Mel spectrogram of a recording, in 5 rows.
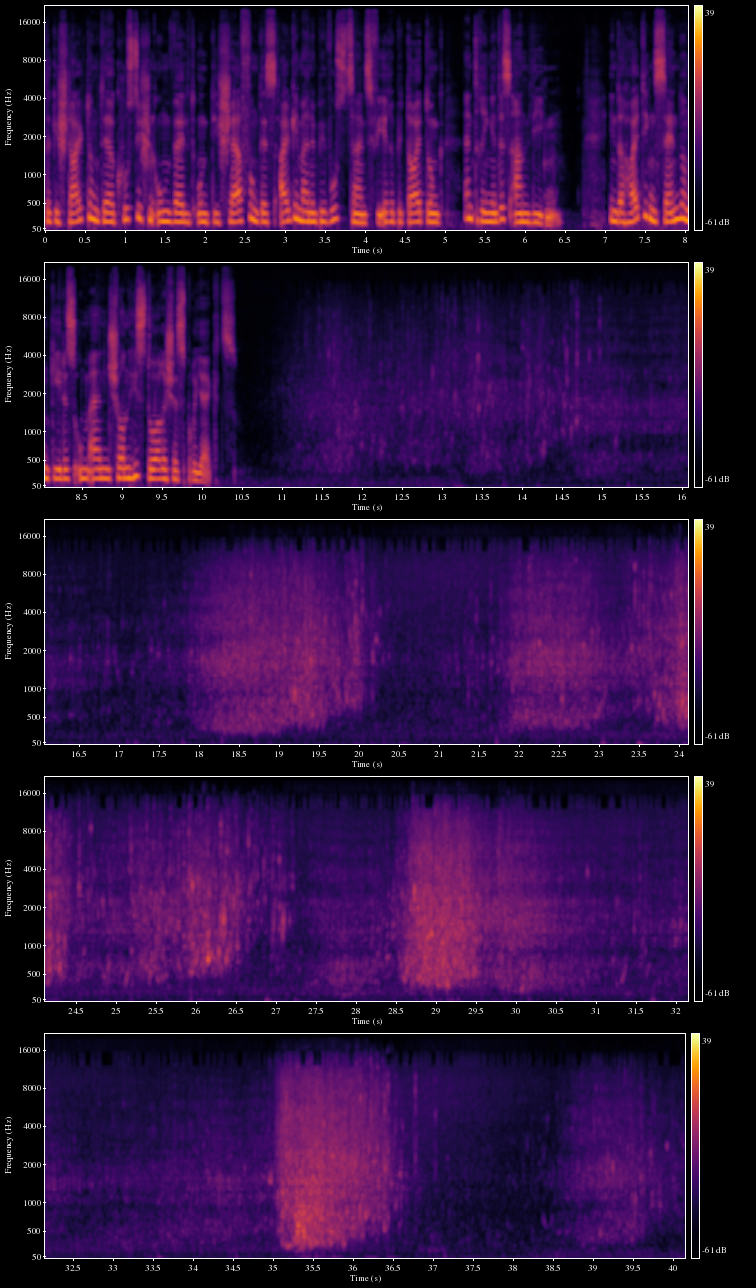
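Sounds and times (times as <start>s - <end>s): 
speech: 0.0s - 10.5s
low watery murmur of Pacific Ocean water: 10.8s - 40.1s
Pacific Ocean water off Vancouver washing in and receding: 10.9s - 40.1s.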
